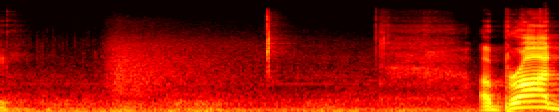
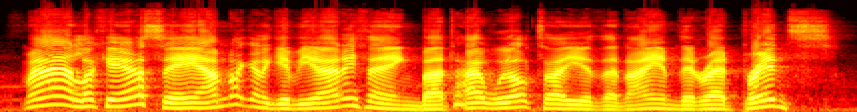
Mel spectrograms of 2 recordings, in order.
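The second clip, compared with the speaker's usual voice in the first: higher, louder put-on voice, quick in the middle; Red Prince character; 7 semitones higher, 8 dB louder than usual. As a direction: play a haughty prince refusing questions.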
